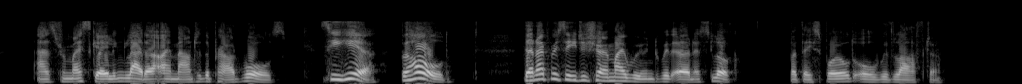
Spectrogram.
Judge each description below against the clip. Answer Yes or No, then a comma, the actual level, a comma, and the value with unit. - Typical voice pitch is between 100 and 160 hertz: Yes, low, 135 Hz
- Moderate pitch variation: No, wide, 6.4 semitones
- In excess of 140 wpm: Yes, average, 170 wpm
